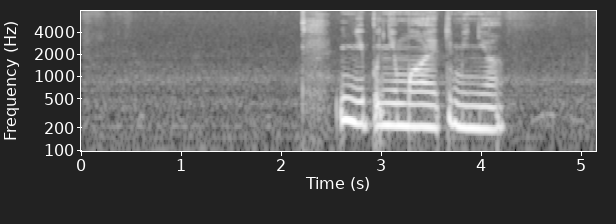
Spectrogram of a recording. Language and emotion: Russian, sad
